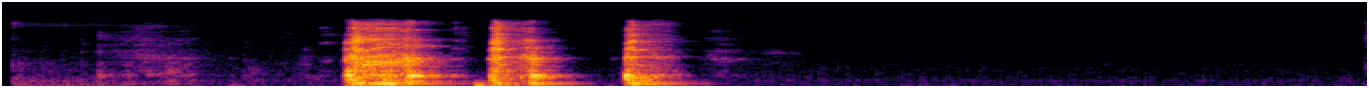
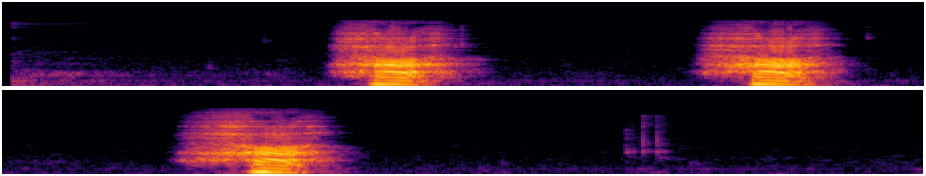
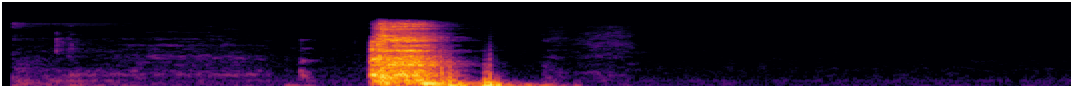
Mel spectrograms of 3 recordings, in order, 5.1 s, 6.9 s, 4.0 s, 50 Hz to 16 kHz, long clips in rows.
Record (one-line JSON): {"three_cough_length": "5.1 s", "three_cough_amplitude": 28570, "three_cough_signal_mean_std_ratio": 0.3, "exhalation_length": "6.9 s", "exhalation_amplitude": 29438, "exhalation_signal_mean_std_ratio": 0.31, "cough_length": "4.0 s", "cough_amplitude": 29469, "cough_signal_mean_std_ratio": 0.28, "survey_phase": "beta (2021-08-13 to 2022-03-07)", "age": "18-44", "gender": "Male", "wearing_mask": "No", "symptom_cough_any": true, "symptom_runny_or_blocked_nose": true, "symptom_other": true, "symptom_onset": "6 days", "smoker_status": "Never smoked", "respiratory_condition_asthma": false, "respiratory_condition_other": false, "recruitment_source": "REACT", "submission_delay": "1 day", "covid_test_result": "Negative", "covid_test_method": "RT-qPCR"}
